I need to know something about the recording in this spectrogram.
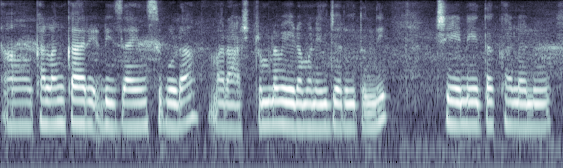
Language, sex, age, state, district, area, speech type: Telugu, female, 30-45, Andhra Pradesh, Kurnool, rural, spontaneous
